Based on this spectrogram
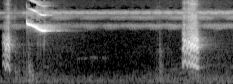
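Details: Sulawesi Asian glossy starling lure call: a brief buzzy note, a clear high whistle sliding downward, then a harsh rasping burst about two seconds later, with a constant thin high tone behind.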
